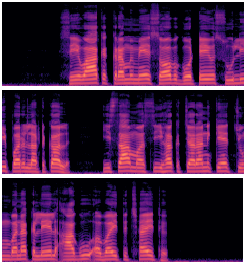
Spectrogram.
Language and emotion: Maithili, neutral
